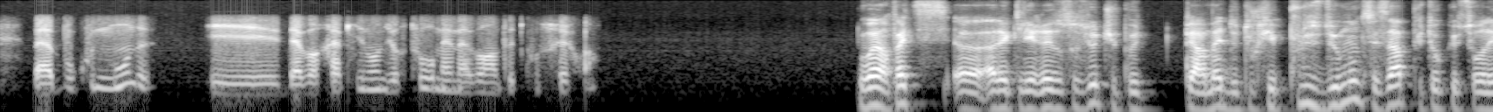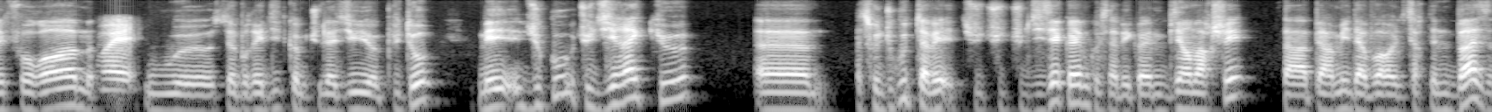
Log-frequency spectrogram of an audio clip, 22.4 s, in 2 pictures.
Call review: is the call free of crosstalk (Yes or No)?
Yes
